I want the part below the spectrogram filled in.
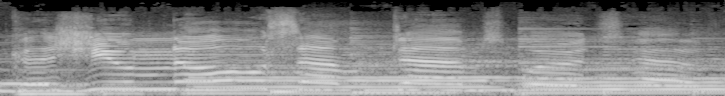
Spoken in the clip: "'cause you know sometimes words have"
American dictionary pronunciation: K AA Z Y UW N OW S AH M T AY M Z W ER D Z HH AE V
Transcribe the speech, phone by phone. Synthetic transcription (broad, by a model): K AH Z Y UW N OW S AH M T AY M Z W ER D Z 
